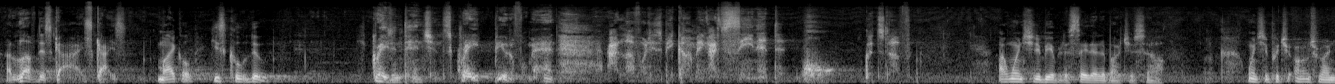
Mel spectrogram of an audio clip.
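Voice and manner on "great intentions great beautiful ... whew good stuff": soft, intimate whisper; whispered praise. Acted. Preacher blessing Michael, in a tender whisper. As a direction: whisper it close, with affection.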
